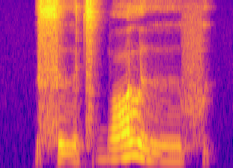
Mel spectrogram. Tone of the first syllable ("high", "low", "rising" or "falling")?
low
